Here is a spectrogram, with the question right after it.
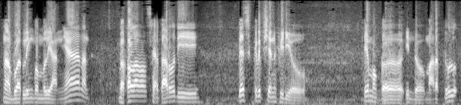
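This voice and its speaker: A man's voice: fairly low pitch, lively intonation, measured pace, long pauses. A man casually reviewing gear in an informal way, mixing in English terms, recorded on a helmet intercom mic while riding. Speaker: motovlogger. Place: outdoors, riding a scooter in city traffic. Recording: dull intercom audio with faint vehicle noise. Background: faint traffic and engine noise.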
